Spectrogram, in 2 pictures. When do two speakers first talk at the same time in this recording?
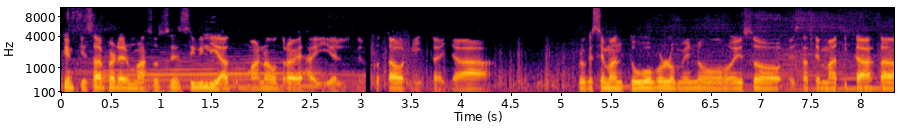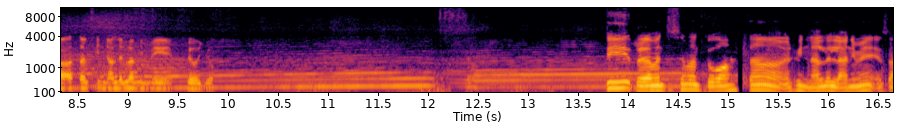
none

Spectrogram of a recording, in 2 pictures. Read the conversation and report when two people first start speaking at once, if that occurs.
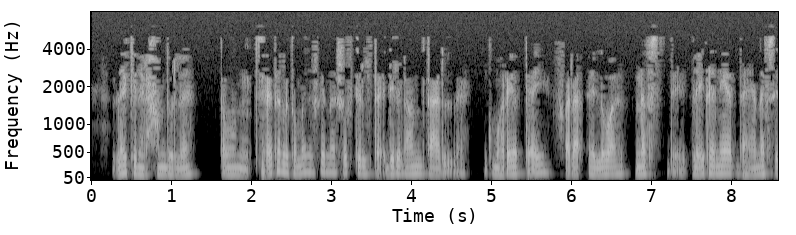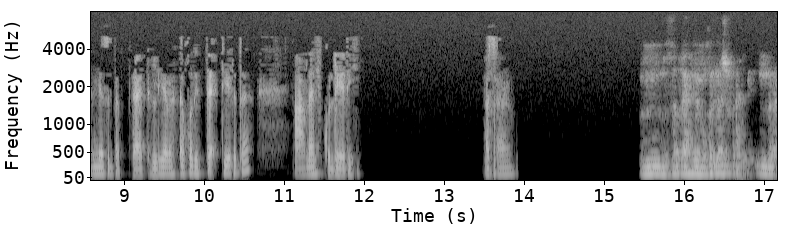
none

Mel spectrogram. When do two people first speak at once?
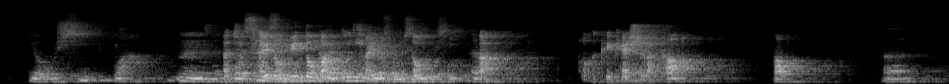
2.2 s

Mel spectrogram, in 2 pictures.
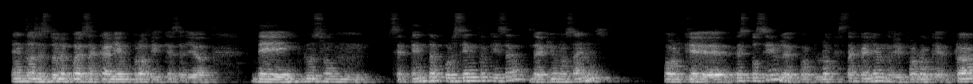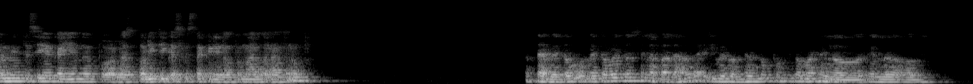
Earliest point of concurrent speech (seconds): none

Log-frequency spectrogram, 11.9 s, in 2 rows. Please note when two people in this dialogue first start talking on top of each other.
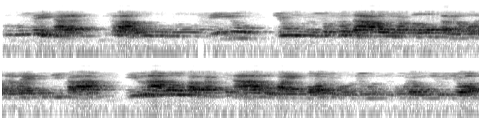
none

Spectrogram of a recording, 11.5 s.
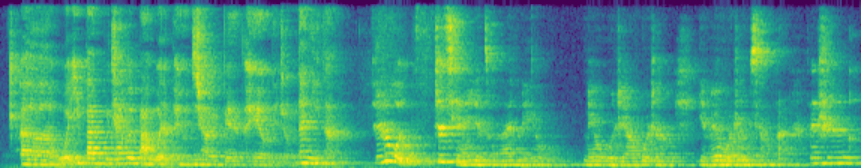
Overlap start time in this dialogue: none

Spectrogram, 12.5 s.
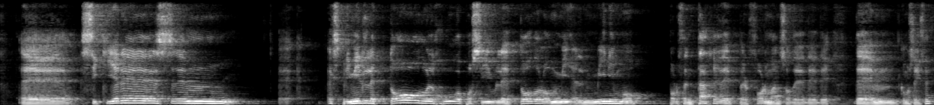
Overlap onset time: none

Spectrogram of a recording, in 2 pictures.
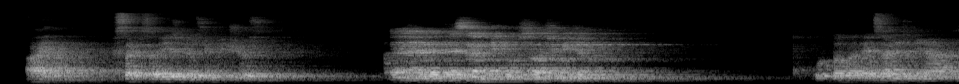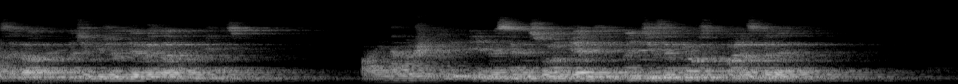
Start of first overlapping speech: none

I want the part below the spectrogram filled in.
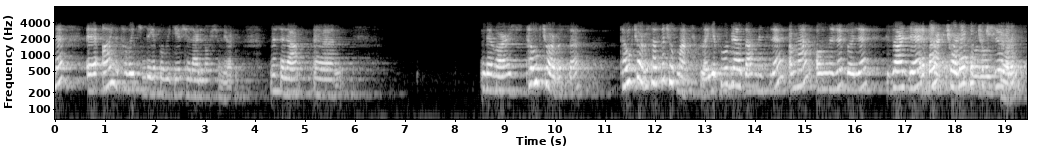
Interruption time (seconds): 17.3 s

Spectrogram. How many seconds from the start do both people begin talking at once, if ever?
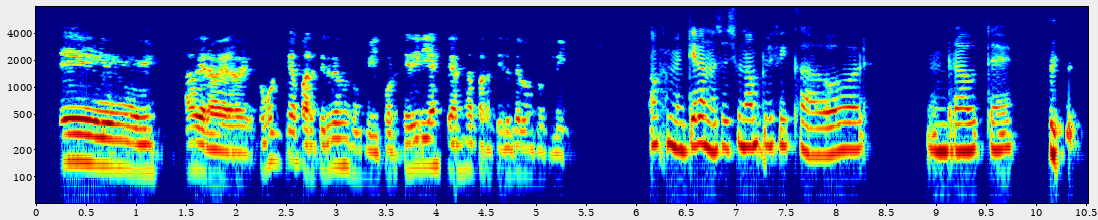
none

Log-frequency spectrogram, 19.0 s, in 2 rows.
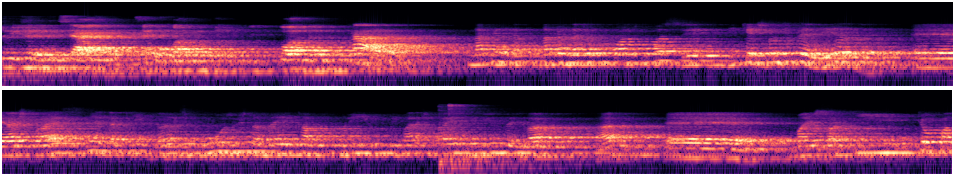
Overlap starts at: none

